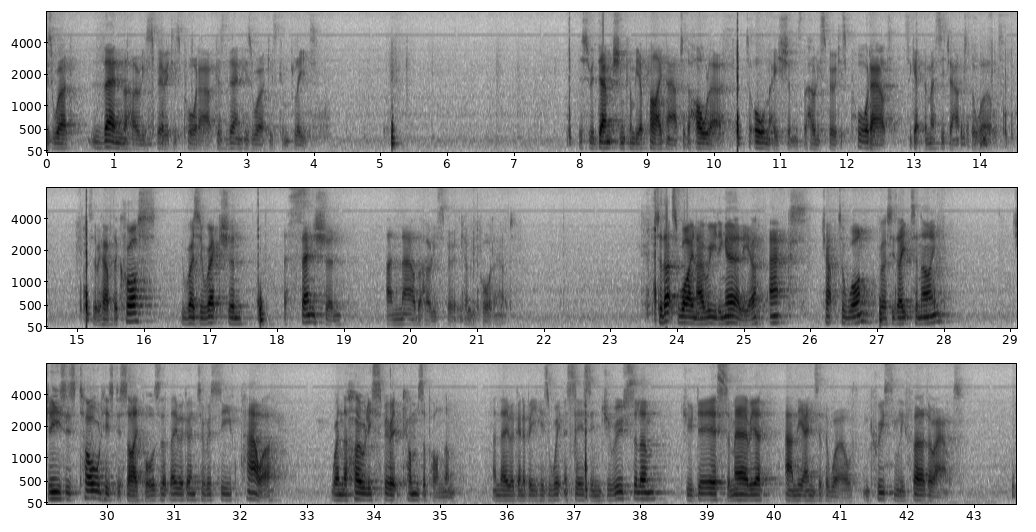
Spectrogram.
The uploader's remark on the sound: Our sermon from the 9am service on Sunday 28 th May 2017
